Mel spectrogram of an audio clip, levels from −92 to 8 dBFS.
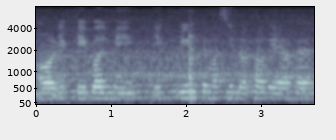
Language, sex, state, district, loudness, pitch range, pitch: Hindi, female, Chhattisgarh, Raipur, -18 LUFS, 175-185 Hz, 180 Hz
